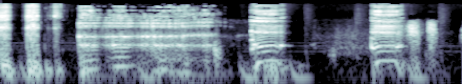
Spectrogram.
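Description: Loud belches recorded into a microphone. A long, drawn-out burp is followed by two shorter, throaty ones, with a few brief clicks at the start and no talk.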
